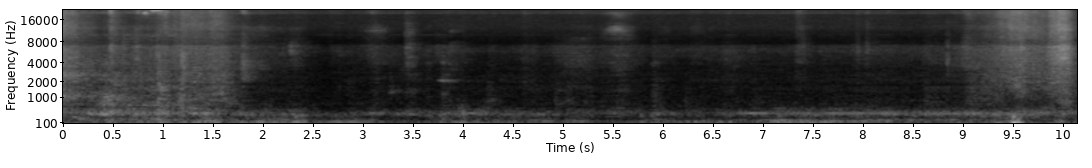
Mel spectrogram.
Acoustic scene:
elevator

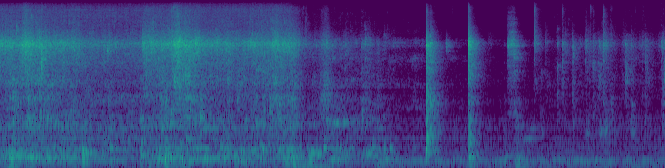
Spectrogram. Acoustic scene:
restroom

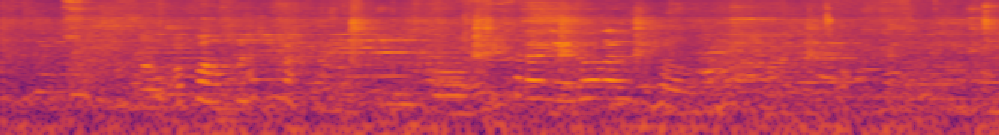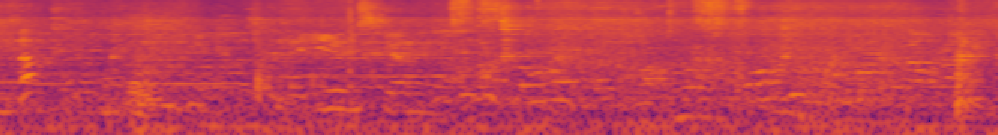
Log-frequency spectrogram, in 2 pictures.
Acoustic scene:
restaurant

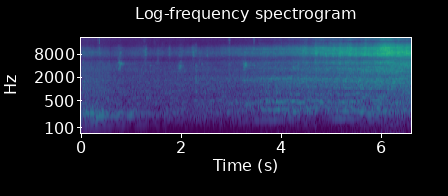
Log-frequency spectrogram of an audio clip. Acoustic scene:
residential area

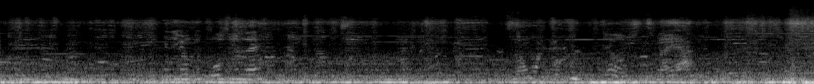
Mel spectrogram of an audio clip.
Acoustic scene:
car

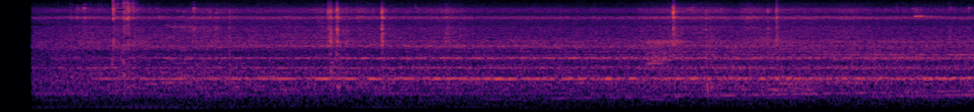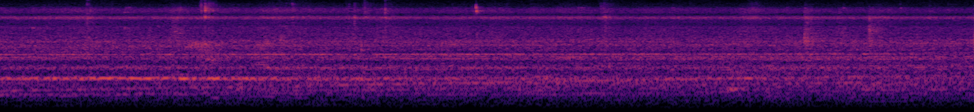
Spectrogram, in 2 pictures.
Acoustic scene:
subway train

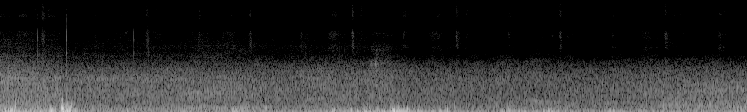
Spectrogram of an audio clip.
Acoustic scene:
street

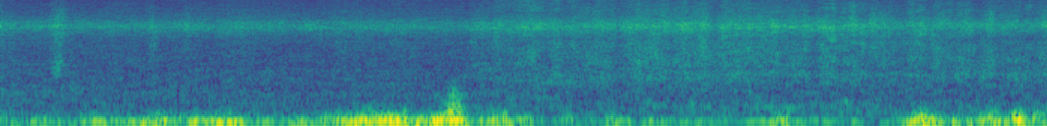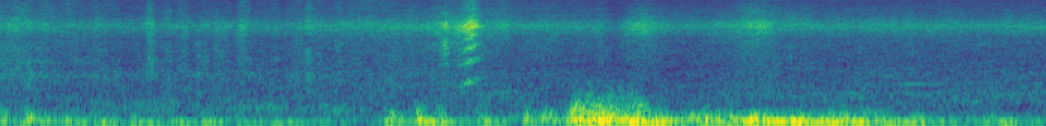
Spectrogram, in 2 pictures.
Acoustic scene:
residential area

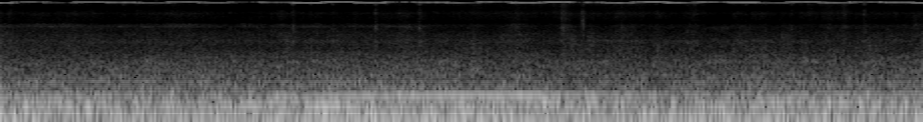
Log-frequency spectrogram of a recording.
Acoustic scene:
bus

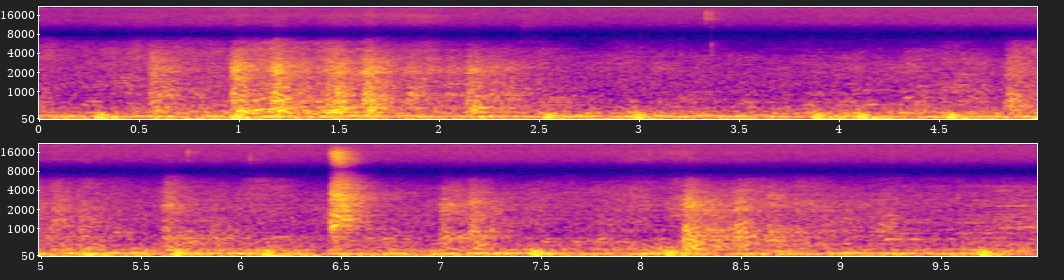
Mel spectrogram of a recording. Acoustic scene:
cafe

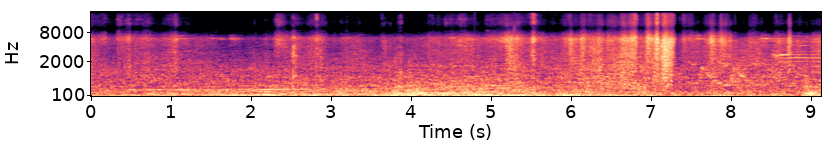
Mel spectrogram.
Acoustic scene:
bus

